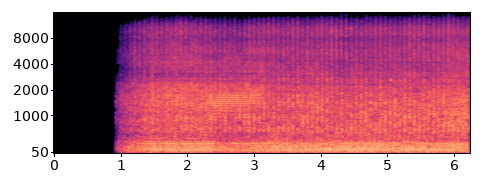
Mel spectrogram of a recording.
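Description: A helicopter flies low overhead with a loud, steady roar of its engine and rotor.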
